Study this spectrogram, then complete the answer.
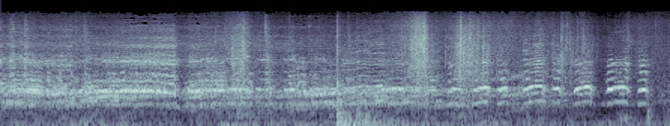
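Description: Chickens in a farm barn cluck and squawk close by, with a dense flock of overlapping calls that turn into rapid rhythmic clucks toward the end, plus a brief thump midway.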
